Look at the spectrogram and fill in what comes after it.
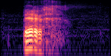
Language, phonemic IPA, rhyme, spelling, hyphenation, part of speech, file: Dutch, /bɛrx/, -ɛrx, berg, berg, noun / verb, Nl-berg.ogg
- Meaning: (noun) 1. mountain, hill 2. a large amount, a pile; a stock, reserve; a surplus; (verb) inflection of bergen: 1. first-person singular present indicative 2. second-person singular present indicative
